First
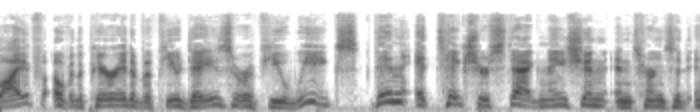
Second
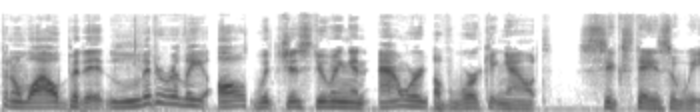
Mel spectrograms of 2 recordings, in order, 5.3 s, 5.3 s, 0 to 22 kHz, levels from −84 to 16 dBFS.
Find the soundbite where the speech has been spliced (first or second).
second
